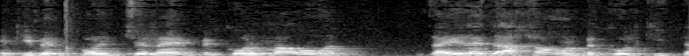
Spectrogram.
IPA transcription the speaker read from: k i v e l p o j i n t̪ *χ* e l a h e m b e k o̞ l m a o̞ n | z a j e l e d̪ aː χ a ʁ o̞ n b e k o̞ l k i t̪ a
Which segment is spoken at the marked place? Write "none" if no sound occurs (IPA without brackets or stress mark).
ʃ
